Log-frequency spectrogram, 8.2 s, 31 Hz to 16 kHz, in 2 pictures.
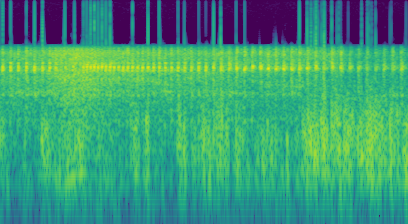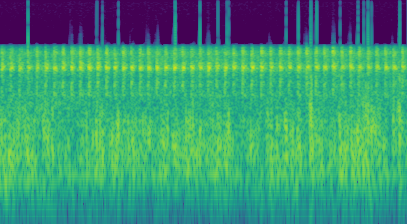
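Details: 2003 Pontiac Grand Am GT, under 170,000 miles: a fast, even knock keeps pace with engine speed; the owner suspects lifters or a connecting rod bearing. The motor blew six months later. Engine knocking.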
